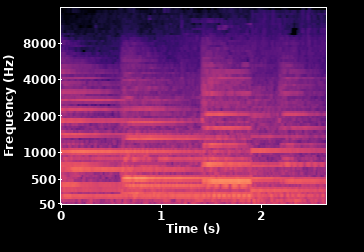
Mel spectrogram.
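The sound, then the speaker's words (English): The 14-ton Big Ben bell, of the largest clock in Britain, chimes the hour at 8 o'clock, striking a few successive deep tones that ring out and overlap with long, resonant decay, heard clearly on its own without any talking. “It chimes on the hour. We'll hear it in a few seconds, as it's almost 8 o'clock.”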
